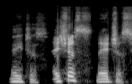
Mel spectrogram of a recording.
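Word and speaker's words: Nečas: Natchez, yes, Natchez.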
